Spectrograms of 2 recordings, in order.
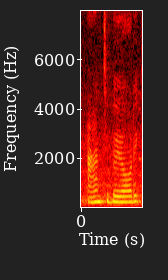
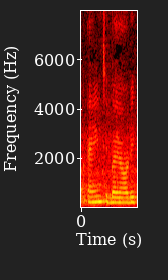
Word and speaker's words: antibiotic: I say antibiotic in British or antibiotic in American, a medicine such as penicillin or its derivatives that inhibits the growth of or destroys the microorganisms.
